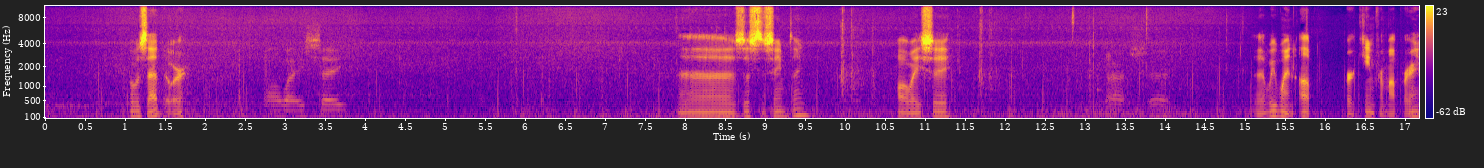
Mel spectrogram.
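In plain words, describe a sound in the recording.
A young man talks into a close microphone, in short bursts.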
